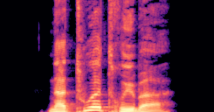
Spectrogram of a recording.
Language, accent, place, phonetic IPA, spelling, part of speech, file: German, Germany, Berlin, [naˈtuːɐ̯ˌtʁyːbɐ], naturtrüber, adjective, De-naturtrüber.ogg
- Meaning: inflection of naturtrüb: 1. strong/mixed nominative masculine singular 2. strong genitive/dative feminine singular 3. strong genitive plural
